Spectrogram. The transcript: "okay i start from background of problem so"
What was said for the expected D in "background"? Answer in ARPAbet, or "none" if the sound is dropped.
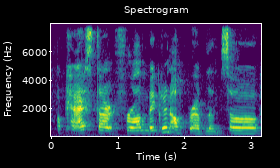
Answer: none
